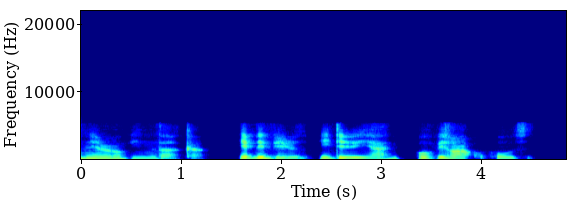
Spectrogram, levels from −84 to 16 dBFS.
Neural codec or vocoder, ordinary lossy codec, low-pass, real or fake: codec, 16 kHz, 0.3 kbps, FocalCodec; AAC, 32 kbps; 5.4 kHz; fake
